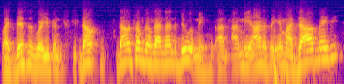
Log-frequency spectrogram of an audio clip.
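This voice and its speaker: A man's voice: on the high side, lively intonation, quick pace. A man in his late thirties talking casually and earnestly as a podcast panelist, making his points emphatically in colloquial speech. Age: late 30s. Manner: earnest, emphatic, colloquial, repeats and rephrases as he argues. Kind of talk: casual opinionated panel talk. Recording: muffled lo-fi audio.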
